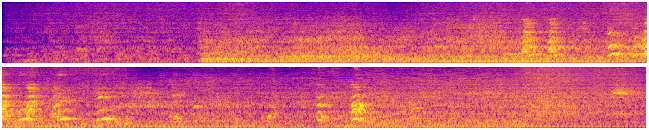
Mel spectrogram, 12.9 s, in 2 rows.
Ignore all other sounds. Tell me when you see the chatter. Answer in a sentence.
The chatter can't be heard in this clip.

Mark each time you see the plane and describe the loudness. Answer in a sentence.
The plane can be heard from 1.9 to 12.8 s, getting quieter.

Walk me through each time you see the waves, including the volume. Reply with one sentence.
You can hear the waves from 0.0 to 12.8 s, getting louder.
